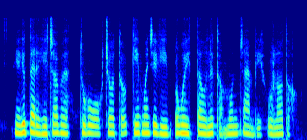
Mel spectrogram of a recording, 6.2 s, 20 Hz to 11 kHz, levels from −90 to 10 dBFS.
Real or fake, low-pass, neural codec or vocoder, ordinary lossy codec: fake; 7.2 kHz; codec, 16 kHz, 0.5 kbps, X-Codec, HuBERT features, trained on LibriSpeech; none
